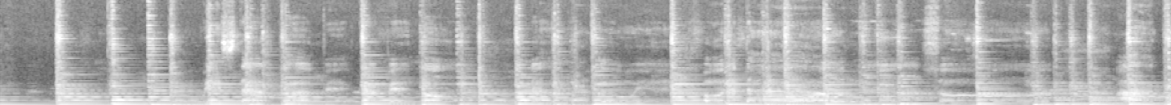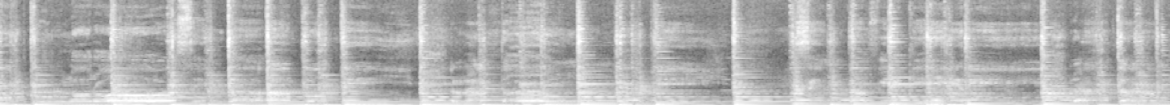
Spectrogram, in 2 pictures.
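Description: Nylon-string classical guitar strummed steadily in a rhythmic pattern through the chord progression A minor, E minor, F, G.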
